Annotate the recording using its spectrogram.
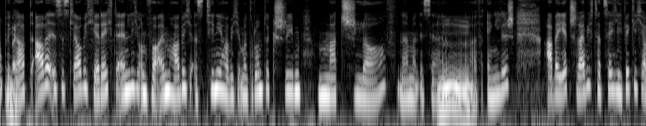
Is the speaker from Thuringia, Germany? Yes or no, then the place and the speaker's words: no; Weiden, Bavaria, Germany; also born or lived in Dachau; Also ich bin sozusagen in Dachau und in Weiden daheim.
